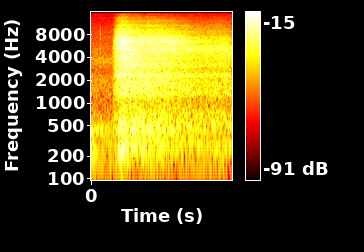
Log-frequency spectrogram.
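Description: A single slow breath is drawn in with a soft, airy hiss. It starts suddenly, then holds steady and fades slightly, with no talk around it.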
